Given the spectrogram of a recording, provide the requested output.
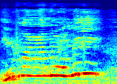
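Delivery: very high cracked whine of disbelief; squeaky disbelief. Retold or imitated. Young guy to the girl who lied, squeaky disbelief. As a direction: squeak it out in betrayed shock.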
